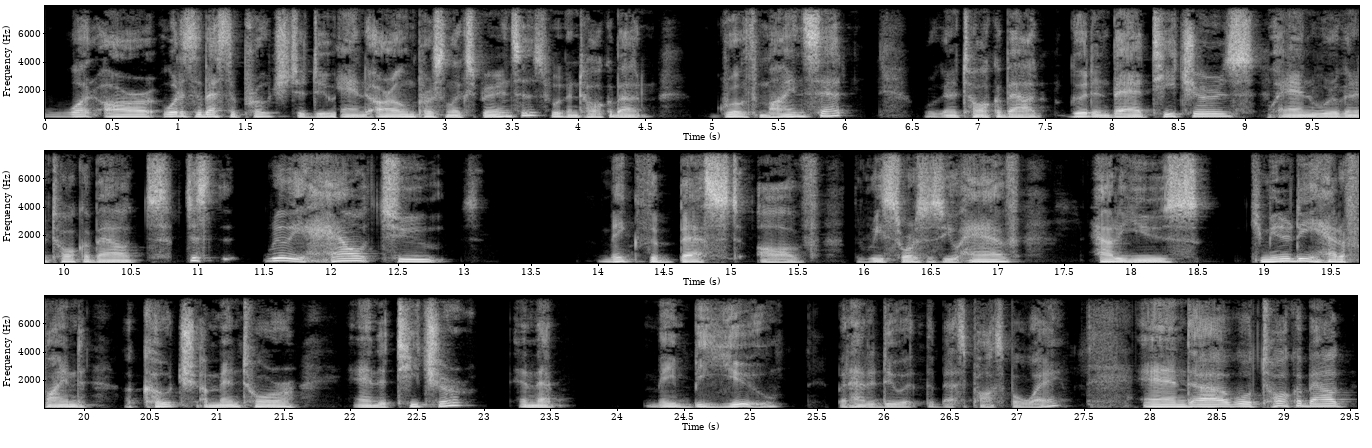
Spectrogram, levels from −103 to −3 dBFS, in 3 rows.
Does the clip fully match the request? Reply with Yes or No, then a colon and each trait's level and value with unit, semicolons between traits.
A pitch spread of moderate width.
Yes: average, 4.3 semitones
